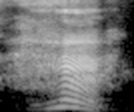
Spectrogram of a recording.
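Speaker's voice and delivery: "ra" with a breathy h at the start; "ra" pronounced as an aspirated ha; strong aspiration. Shown as a demonstration. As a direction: puff air into the start of "ra". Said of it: "se fosse uma aspiração forte".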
